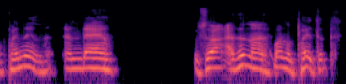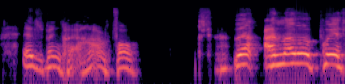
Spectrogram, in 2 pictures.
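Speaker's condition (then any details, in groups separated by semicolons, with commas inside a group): Cerebral palsy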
